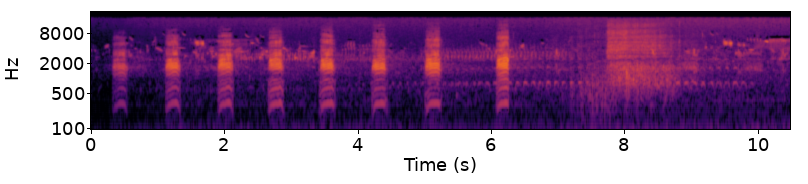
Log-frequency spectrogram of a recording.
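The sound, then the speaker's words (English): A duck on a pond quacks loudly, about eight harsh, evenly spaced calls in a steady rhythm, followed by a brief rushing splash of water as the calls stop. “While ducks, landing on a pond, use a combination of raised wings and a bit of hydroplaning, like water skiing on their wide, webbed feet.”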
